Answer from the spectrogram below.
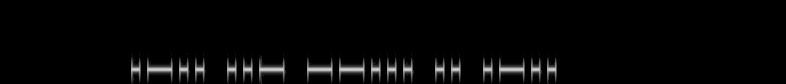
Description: Morse code, heard as a keyed tone, about 15 wpm, 700 Hz. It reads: LU7IL
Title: DXCC-100 Call Signs - 5 Characters - 15wpm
